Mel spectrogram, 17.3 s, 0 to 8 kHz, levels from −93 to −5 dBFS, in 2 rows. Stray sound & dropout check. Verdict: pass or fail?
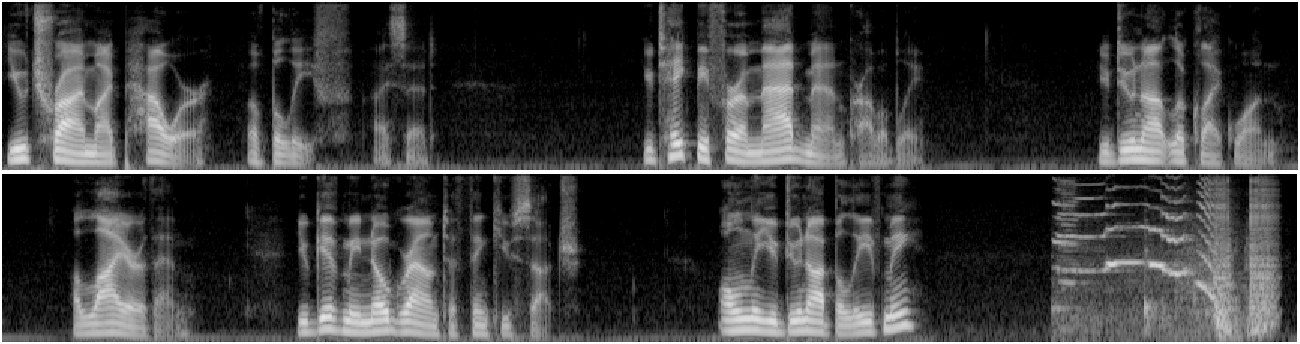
fail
